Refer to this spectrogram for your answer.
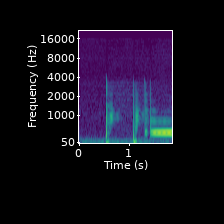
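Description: A few sharp clicks and knocks on a phone line, then a steady, continuous telephone tone comes on loudly and holds to the end, as a caller's line disconnects during a radio phone-in conversation.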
